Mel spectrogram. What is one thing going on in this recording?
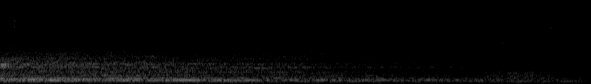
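Small dials on a combination lock click softly as they turn.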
